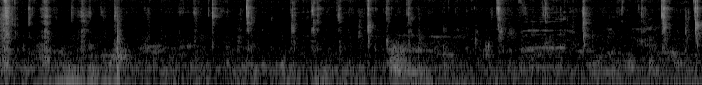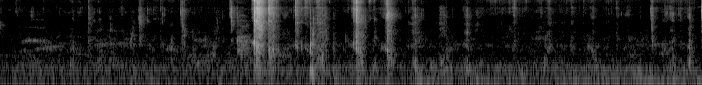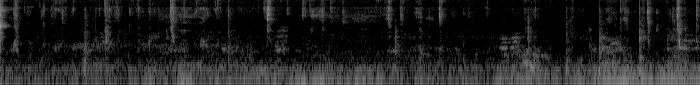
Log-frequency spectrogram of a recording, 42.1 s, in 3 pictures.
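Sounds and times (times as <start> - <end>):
soft wet chewing: 0.0 - 42.0
cracker crunching: 15.4 - 34.9.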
